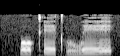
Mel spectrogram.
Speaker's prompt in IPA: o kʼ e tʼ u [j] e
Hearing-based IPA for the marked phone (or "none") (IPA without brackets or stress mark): w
